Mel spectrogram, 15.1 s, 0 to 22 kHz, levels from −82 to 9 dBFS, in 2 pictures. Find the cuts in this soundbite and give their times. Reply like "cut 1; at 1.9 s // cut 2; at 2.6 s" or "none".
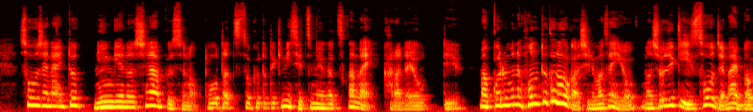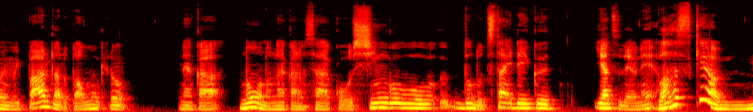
cut 1; at 9.3 s // cut 2; at 14.1 s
